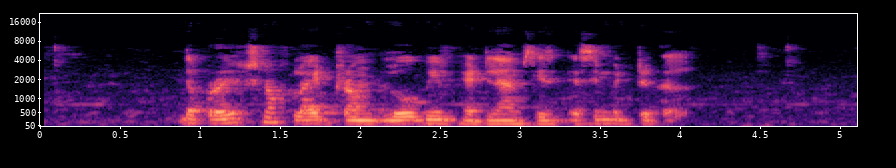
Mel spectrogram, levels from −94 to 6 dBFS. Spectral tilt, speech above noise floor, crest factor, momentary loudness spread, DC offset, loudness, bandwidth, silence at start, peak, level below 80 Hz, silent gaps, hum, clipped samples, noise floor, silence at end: -4.5 dB/octave; 35 dB; 18 dB; 9 LU; under 0.1%; -18 LUFS; 7.4 kHz; 0.85 s; -2 dBFS; -54 dBFS; none; none; under 0.1%; -54 dBFS; 1.05 s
